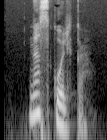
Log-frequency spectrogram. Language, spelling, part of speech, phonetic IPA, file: Russian, насколько, adverb, [nɐˈskolʲkə], Ru-насколько.ogg
- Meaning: 1. how much, how (to what extent) 2. as, as far as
